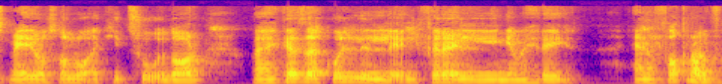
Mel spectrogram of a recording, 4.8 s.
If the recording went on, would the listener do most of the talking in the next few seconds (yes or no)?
no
